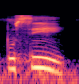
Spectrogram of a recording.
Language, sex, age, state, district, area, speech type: Santali, female, 30-45, West Bengal, Birbhum, rural, read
